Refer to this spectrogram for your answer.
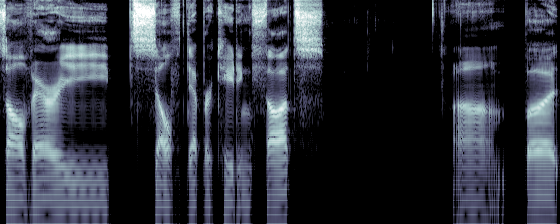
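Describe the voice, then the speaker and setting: A very clean, silent-background recording of a man with a very deep, low pitch. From New England. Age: 20s. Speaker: student podcaster. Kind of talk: casual monologue. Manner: self-correcting, hesitant with fillers.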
